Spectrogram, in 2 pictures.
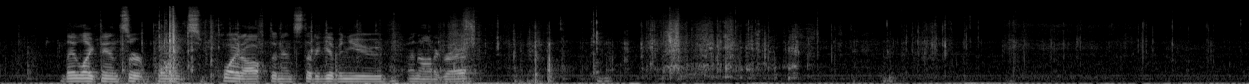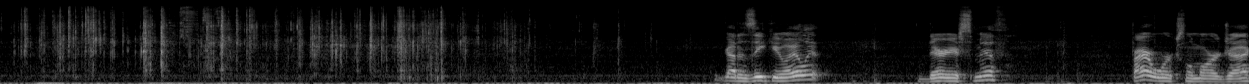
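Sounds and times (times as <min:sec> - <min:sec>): plastic wrappers crinkling and tearing: 0:06.2 - 0:19.1.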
